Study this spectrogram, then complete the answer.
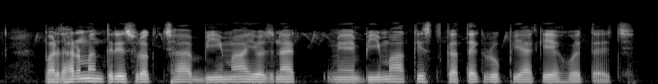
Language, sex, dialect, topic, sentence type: Maithili, male, Southern/Standard, banking, question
